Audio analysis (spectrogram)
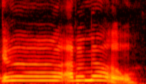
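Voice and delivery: high, slow mock hesitation; imitating someone reluctant to agree; hesitant. Acting out reluctant tribes' answer.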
